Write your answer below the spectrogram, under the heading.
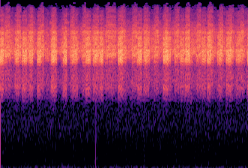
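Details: Midsummer chorus of cicadas in Greek pine woodland, a harsh shimmering buzz held without pause and pulsing in quick regular surges, a little under three per second; no other animals or voices.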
